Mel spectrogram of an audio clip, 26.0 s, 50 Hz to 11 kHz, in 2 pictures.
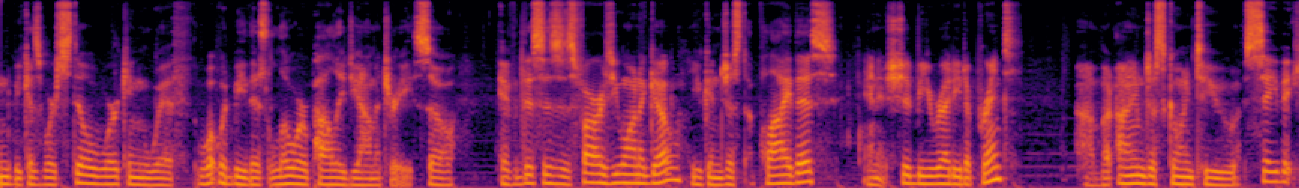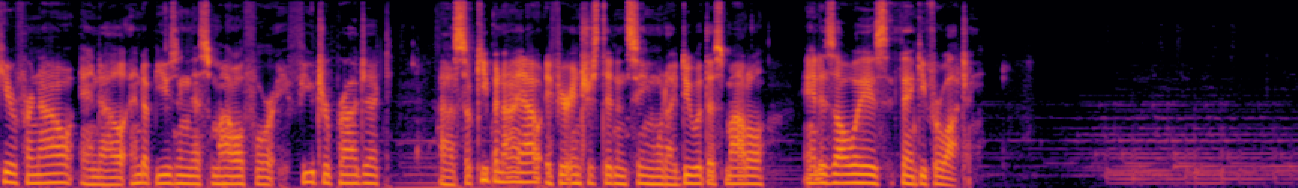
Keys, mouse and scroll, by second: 4.7 click, 7.9-16.4 middle drag.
